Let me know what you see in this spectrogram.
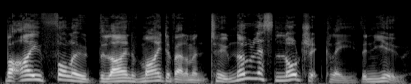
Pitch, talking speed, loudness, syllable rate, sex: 150 Hz, 205 wpm, -19 LUFS, 5.8 syllables/s, male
